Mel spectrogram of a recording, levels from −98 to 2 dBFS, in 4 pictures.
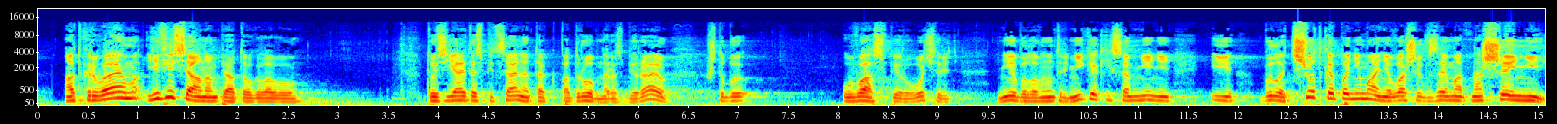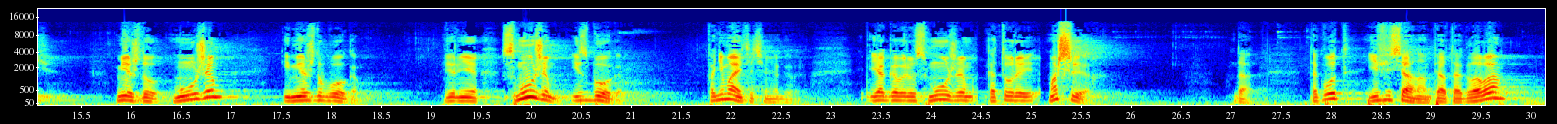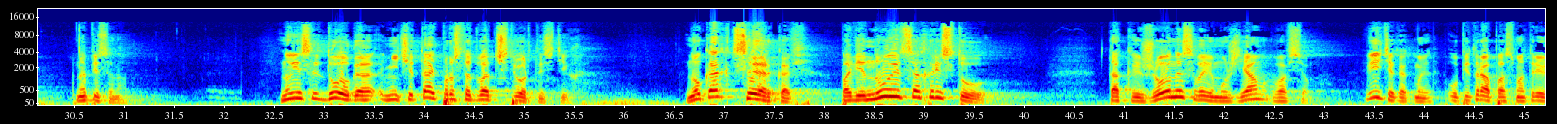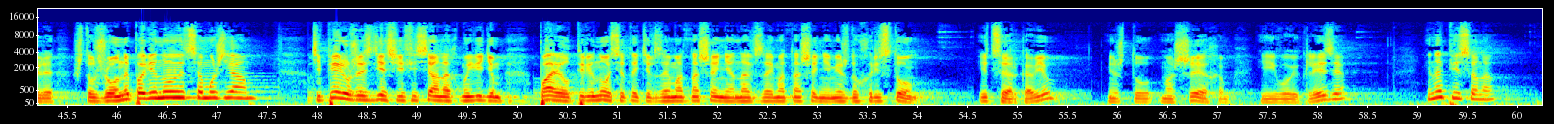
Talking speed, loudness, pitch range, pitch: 110 wpm, -13 LUFS, 110-160 Hz, 130 Hz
